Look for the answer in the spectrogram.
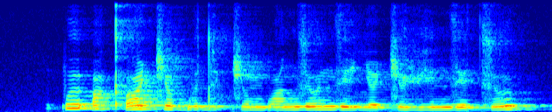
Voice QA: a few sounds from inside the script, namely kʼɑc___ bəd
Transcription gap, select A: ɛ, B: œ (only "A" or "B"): B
